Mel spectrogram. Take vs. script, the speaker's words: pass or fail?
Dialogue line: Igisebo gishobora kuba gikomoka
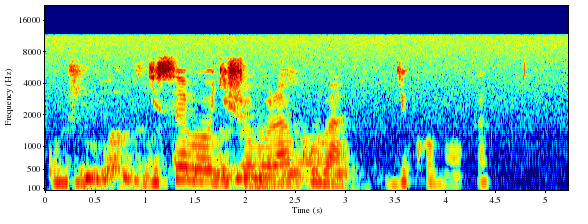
pass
